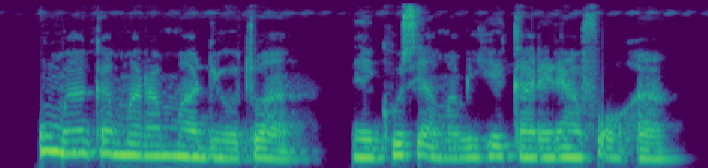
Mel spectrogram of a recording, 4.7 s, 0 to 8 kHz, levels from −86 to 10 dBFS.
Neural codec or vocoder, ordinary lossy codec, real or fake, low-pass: none; none; real; 7.2 kHz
